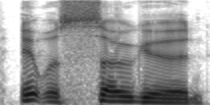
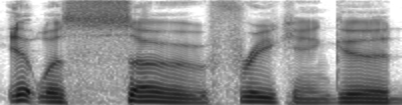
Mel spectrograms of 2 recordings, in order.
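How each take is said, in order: First: Said in the usual way. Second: "so freaking good" slowed and drawn out; emphatic praise. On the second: Real, not acted. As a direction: lean long and slow on "so". Repeats praise with more emphasis.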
